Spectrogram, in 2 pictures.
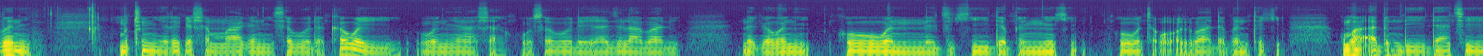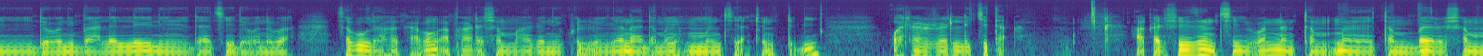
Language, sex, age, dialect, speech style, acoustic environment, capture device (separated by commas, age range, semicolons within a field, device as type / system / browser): Hausa, male, 35-44, Nigeria - Kano, focused, silence, mobile / Linux / Chrome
